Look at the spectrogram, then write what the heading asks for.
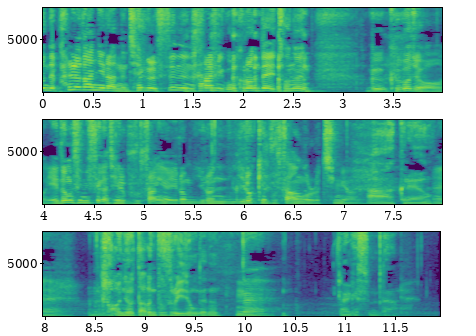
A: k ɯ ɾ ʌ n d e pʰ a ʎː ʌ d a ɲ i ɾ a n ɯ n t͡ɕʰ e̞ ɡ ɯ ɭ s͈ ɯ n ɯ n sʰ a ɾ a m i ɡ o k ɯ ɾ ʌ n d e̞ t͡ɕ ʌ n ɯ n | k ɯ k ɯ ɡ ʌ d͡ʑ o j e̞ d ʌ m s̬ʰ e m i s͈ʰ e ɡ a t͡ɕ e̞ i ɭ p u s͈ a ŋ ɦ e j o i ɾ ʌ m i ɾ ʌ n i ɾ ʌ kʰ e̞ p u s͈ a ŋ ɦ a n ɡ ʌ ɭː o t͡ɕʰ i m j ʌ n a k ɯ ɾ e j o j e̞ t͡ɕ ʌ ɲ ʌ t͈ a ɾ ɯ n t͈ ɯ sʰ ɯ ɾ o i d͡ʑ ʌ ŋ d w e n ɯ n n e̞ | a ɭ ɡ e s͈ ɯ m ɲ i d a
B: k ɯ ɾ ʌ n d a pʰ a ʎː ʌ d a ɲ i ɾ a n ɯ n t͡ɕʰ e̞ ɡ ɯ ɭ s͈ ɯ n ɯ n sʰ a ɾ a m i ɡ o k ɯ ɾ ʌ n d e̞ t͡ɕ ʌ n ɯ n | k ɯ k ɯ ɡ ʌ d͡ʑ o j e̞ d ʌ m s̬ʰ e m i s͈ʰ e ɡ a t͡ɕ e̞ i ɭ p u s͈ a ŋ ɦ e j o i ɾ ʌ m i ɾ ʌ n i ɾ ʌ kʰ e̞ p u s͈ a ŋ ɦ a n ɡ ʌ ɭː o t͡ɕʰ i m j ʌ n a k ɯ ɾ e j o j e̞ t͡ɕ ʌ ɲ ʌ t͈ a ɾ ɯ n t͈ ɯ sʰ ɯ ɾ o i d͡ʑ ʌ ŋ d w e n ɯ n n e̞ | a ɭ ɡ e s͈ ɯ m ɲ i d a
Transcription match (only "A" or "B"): A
